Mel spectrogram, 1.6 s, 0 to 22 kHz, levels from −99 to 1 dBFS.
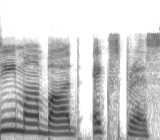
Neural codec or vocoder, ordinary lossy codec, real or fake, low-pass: none; Opus, 16 kbps; real; 7.2 kHz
